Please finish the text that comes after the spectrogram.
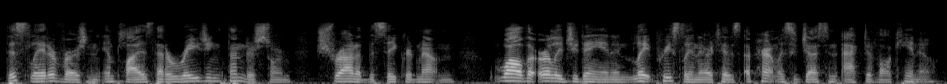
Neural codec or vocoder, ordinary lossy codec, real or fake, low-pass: none; MP3, 48 kbps; real; 7.2 kHz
